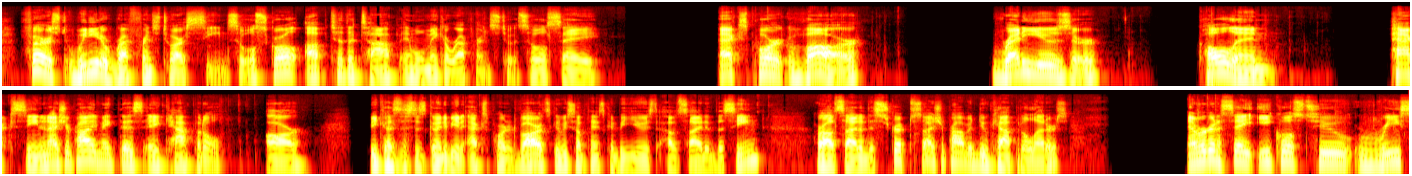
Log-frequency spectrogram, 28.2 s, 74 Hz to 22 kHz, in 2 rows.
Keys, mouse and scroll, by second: 2.1-3.1 scroll, 3.9 click, 4.7 Return, 6.0-14.0 typing, 6.2 scroll, 6.4 click, 7.5-9.0 drag, 15.7 click, 16.3-17.0 typing, 19.5 click, 20.8 r, 21.8 click, 25.5 =, 26.1 click, 27.0-28.1 typing.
